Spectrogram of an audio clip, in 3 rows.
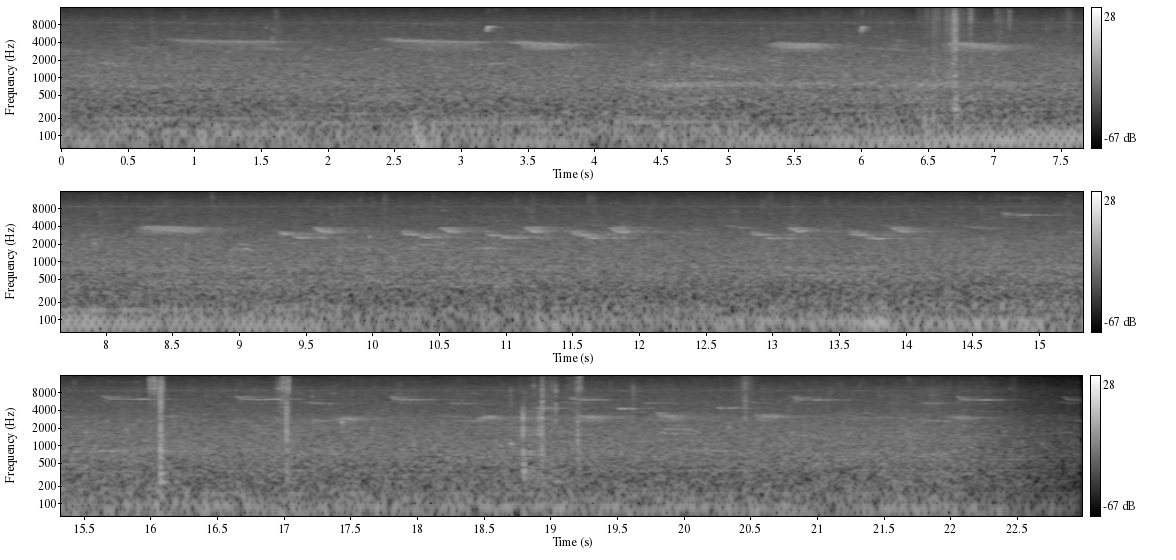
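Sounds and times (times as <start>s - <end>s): small birds chirping: 0.4s - 4.1s, 5.3s - 22.9s
sharp clicks: 16.0s - 16.2s.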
